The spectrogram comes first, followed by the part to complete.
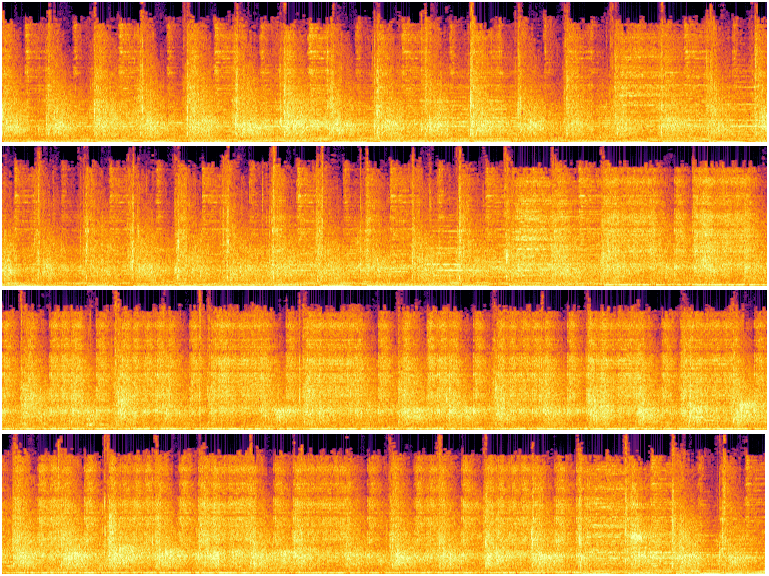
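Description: Music with a steady beat. About halfway through, the pulsing bass line gives way to a held low note, and the bass line comes back near the end.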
